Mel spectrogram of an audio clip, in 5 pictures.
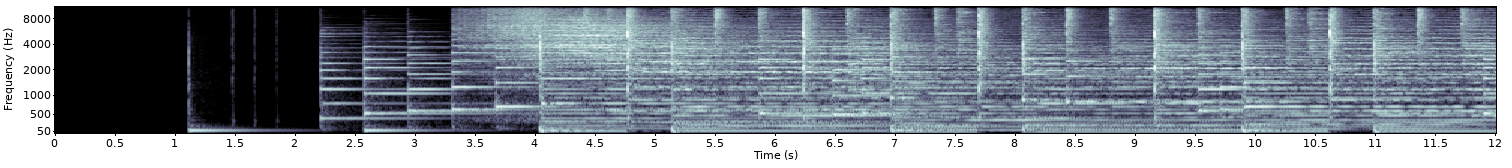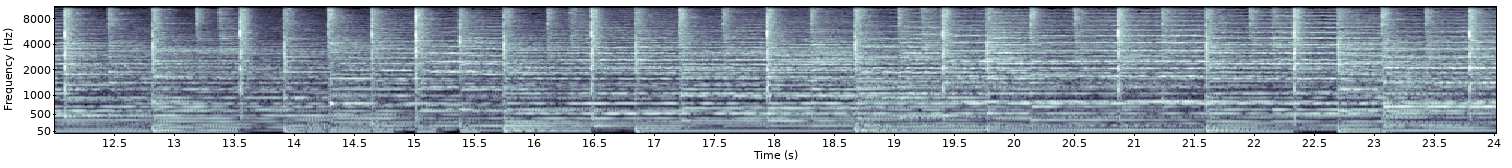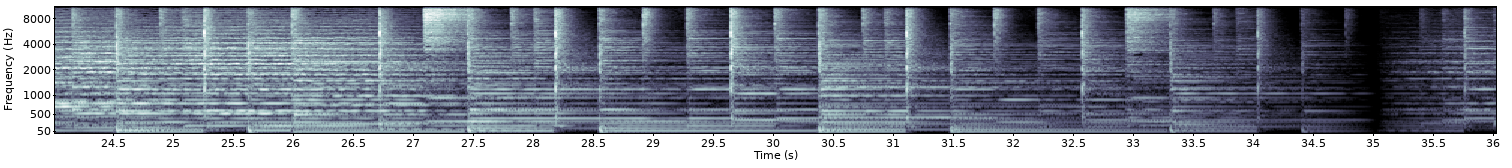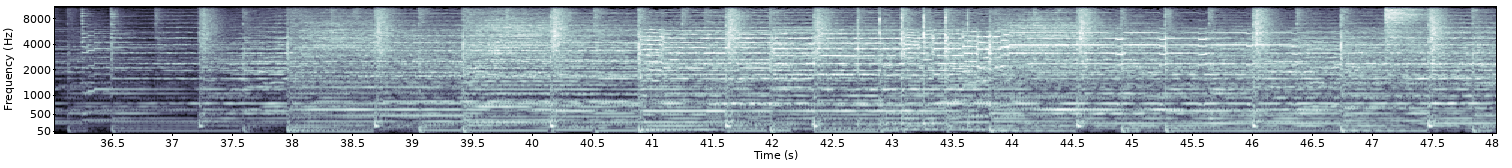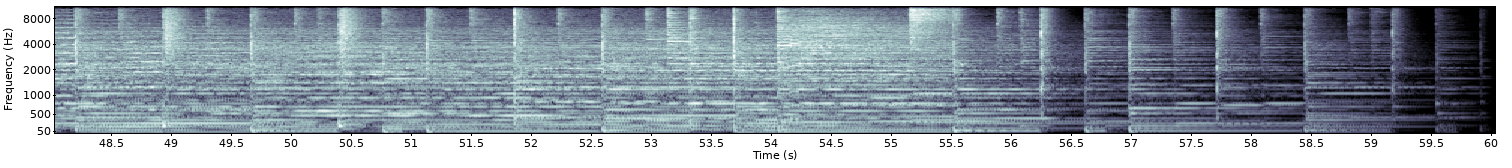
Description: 원키에서(-2)내린 멜로디 포함된 MR입니다.
?Cm
앞부분30초, 뒷부분30초씩 편집해서 올려 드리고 있습니다.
